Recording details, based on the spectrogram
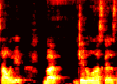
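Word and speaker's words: Tsalagi: Cherokee wasn't pronounced Cherokee either, it's Saligee.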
